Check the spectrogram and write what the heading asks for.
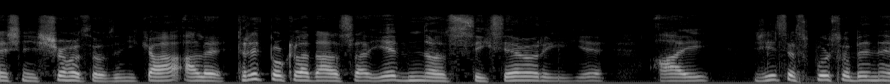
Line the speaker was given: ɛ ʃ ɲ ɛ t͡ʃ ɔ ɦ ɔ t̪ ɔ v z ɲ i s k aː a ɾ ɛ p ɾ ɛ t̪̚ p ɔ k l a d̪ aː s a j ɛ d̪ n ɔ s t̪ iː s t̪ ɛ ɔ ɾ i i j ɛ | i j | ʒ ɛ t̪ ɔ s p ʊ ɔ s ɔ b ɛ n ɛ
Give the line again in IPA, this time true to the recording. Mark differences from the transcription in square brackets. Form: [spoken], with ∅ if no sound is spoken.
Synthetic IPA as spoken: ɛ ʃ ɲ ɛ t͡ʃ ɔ ɦ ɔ t̪ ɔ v z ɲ i [∅] k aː a [l] ɛ p ɾ ɛ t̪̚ p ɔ k l a d̪ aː s a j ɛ d̪ n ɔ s t̪ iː [x] t̪ ɛ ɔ ɾ i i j ɛ | [a] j | ʒ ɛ t̪ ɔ s p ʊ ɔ s ɔ b ɛ n ɛ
